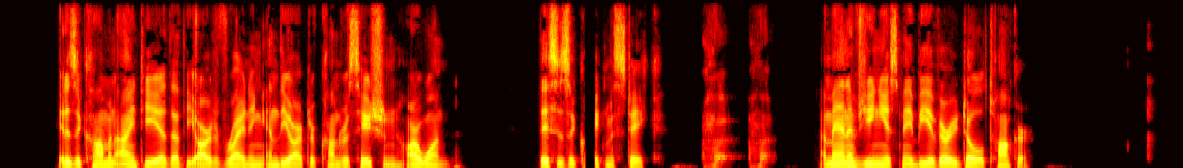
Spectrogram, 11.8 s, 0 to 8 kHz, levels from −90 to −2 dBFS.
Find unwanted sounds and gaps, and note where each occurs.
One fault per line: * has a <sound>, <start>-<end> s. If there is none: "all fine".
* has a dropout, 5.8-6.0 s
* has a throat clearing, 7.0-7.8 s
